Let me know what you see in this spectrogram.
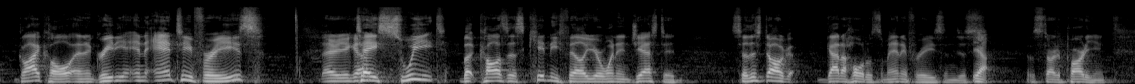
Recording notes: Live From a Pub in Toowoomba, Australia.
